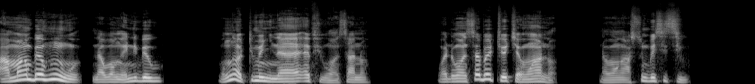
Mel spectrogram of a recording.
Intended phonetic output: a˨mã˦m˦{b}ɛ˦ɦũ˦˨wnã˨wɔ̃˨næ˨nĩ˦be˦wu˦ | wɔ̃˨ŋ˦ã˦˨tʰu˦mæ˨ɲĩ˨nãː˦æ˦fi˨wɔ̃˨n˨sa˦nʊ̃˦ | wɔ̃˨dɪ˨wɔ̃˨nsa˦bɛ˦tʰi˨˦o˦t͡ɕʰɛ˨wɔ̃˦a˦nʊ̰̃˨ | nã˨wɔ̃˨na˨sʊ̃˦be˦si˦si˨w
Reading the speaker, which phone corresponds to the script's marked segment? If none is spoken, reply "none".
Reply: b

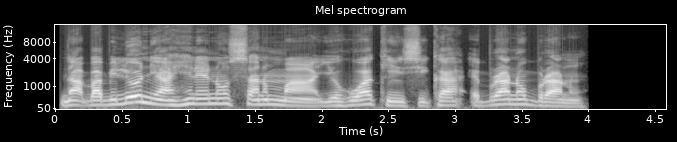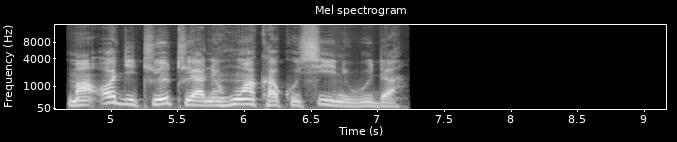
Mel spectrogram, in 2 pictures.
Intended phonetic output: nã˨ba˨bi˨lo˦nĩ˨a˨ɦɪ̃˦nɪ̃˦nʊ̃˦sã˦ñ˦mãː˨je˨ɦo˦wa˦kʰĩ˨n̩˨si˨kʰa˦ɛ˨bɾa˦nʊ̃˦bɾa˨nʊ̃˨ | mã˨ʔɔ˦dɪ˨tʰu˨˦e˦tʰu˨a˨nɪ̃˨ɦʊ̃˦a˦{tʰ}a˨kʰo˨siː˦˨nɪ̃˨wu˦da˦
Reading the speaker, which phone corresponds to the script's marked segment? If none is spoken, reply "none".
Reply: kʰ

